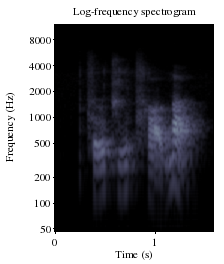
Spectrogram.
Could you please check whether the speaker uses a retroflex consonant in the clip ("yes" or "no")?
no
